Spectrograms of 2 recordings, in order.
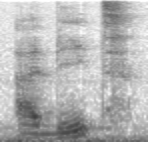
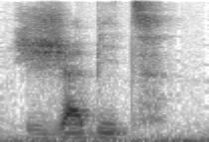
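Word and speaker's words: j'habite: Instead of saying a bit, the pronunciation is east as jabit.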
